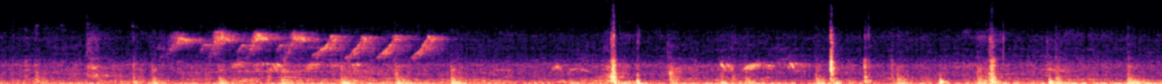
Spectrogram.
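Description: Birds chirping, a quick run of high chirps about a second in and more a little later, with several sharp clicks and taps from work on the sewing machine's needle plate around the middle and toward the end.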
